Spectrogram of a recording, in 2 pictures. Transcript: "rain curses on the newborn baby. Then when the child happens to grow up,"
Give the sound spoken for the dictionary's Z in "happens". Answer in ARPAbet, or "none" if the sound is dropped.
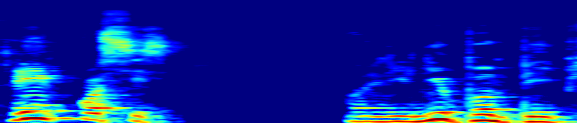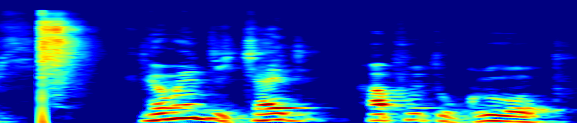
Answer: none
